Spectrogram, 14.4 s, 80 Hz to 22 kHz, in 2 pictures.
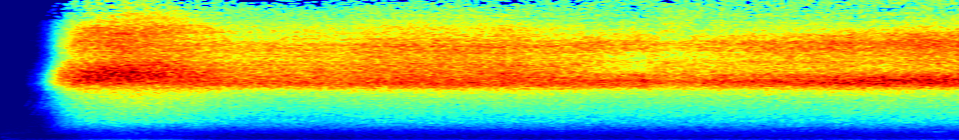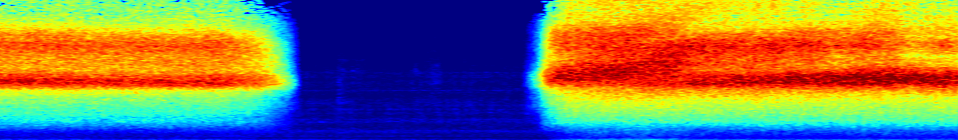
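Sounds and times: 
tyre inflation station: 0.3s - 9.4s, 11.2s - 14.3s.

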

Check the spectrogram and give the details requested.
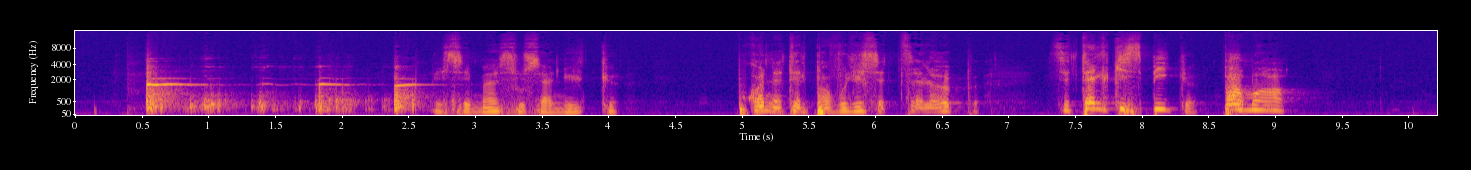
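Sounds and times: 
glass beer bottle set down on a floor: 0.4s - 2.7s
speech: 2.7s - 4.2s, 5.0s - 9.2s.

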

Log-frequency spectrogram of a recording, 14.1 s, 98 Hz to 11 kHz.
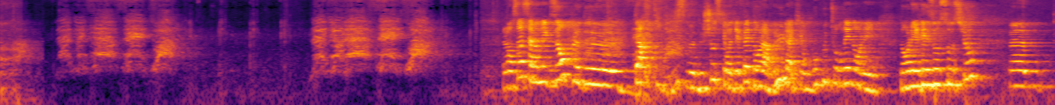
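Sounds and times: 
crowd of young people chanting in unison at a street march: 0.0s - 2.6s, 4.1s - 5.9s
speech: 6.7s - 14.0s.

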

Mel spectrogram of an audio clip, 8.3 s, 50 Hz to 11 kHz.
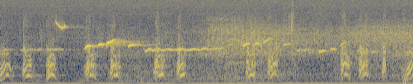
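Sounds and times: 
dogs barking while searching for food in rubbish: 0.0s - 8.2s
steady low hum: 0.0s - 8.2s.

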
